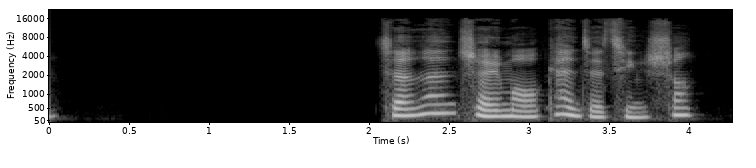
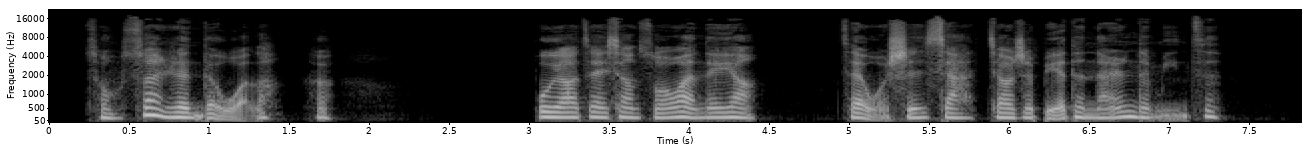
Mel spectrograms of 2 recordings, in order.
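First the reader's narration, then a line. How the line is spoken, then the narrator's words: Satisfied low male voice. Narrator (Chinese): 男人却满意的笑了笑，低声说道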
